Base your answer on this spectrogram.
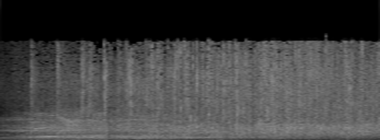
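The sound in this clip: Studio audience applause on a comedy panel show, a dense wash of clapping that swells quickly at the start, then holds steady and fairly loud to the end, with a brief vocal whoop near the beginning.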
